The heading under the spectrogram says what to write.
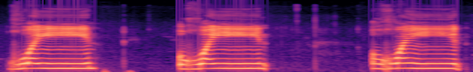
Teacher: हलक के ऊपर वाले सूखे हिस्से से ग्वन अदा होता है। It is pronounced from the top dry portion of your throat.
